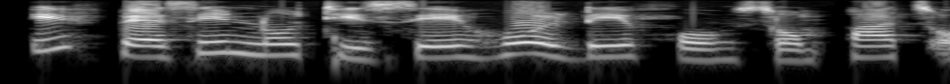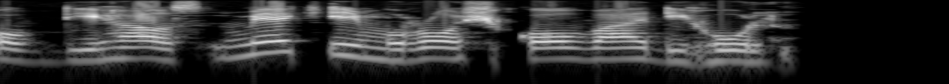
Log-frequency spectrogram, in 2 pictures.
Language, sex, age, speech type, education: Nigerian Pidgin, female, 30-45, spontaneous, tertiary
